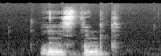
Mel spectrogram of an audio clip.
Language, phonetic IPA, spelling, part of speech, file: Polish, [ˈĩw̃stɨ̃ŋkt], instynkt, noun, LL-Q809 (pol)-instynkt.wav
